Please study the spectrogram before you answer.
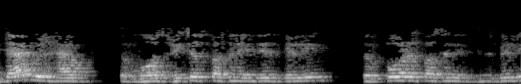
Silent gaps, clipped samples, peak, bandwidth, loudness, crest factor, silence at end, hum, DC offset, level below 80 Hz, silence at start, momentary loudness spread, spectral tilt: none; under 0.1%; -2 dBFS; 5.8 kHz; -20 LUFS; 18 dB; 0 s; none; under 0.1%; -62 dBFS; 0 s; 13 LU; -11.5 dB/octave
